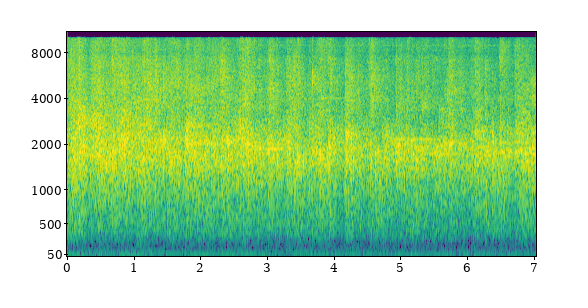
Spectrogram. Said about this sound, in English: Oh, continue clapping. Nobody asks you to stop. You are clapping to your girl.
